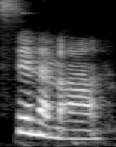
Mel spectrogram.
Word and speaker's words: cinema: So I've got that s pronunciation at the beginning. S, I, N, E, ma. Ending with a question mark. Where is the nearest cinema?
